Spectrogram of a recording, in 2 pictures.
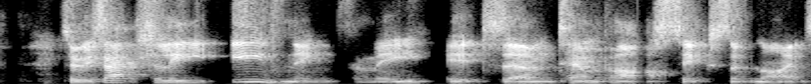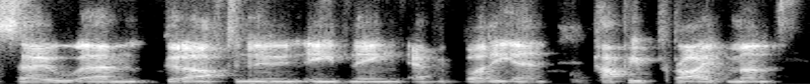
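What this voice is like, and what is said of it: English accent. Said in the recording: “I'm from England, if you didn't get from the accent.”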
